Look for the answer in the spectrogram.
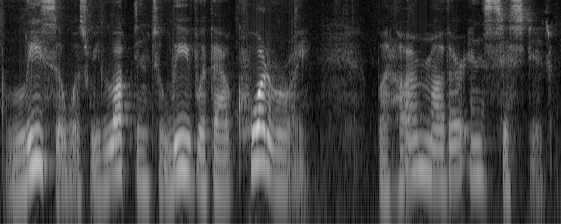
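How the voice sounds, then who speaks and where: A woman reading a picture book aloud as a teacher to young children, with expressive, drawn-out emphasis. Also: fairly low pitch, vocal fry, a little hiss or hum. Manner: animated, with slow drawn-out emphasis; asides and explanations for young listeners.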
